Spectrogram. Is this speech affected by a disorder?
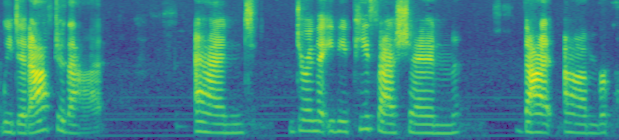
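No.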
